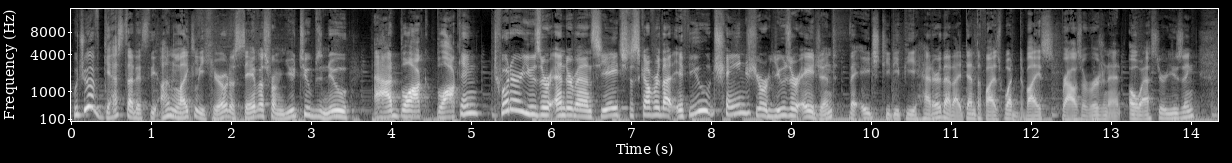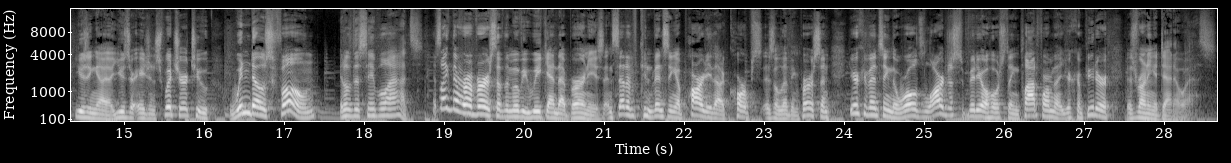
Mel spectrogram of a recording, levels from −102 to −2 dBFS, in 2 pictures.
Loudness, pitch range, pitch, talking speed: -22 LUFS, 115-190 Hz, 155 Hz, 190 wpm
